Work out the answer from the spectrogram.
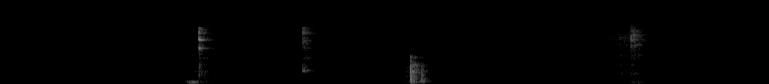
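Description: Four short clatters of kitchen utensils being handled, about a second apart and then one more after a longer pause; the first is the loudest.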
